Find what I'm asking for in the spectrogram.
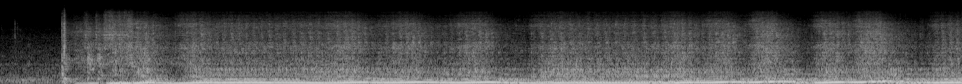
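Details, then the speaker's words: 1968 Ford Falcon after exhaust blockage removed, brief run without radiator hose: catches and blips up, drops back cleanly with deep, free-breathing exhaust note; now rips, heats up slower, healthy. "What a difference. Now she rips."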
